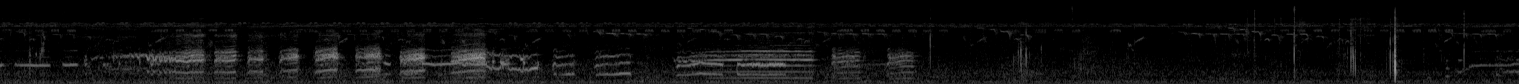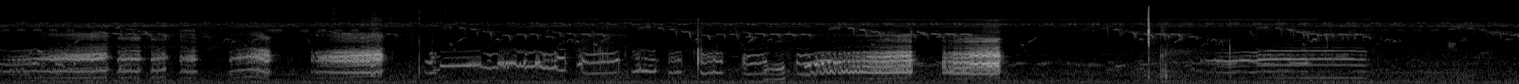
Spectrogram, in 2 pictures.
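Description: Domestic chickens clucking in repeated short runs, with a rooster crowing twice, about seven seconds in and near the end.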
